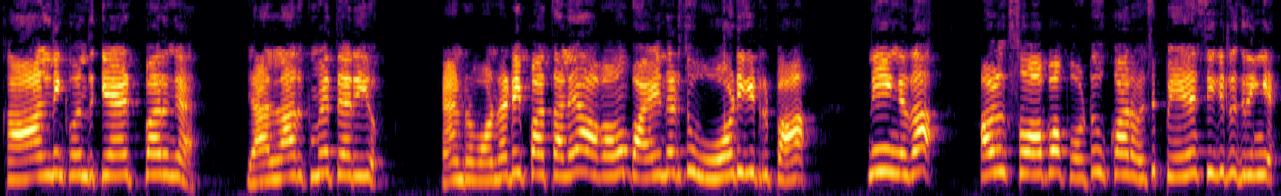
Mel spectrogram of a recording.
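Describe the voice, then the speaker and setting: Comedy skit: man as sarcastic, fed-up husband, high-pitched voice, Kongu Tamil accent, argumentative and mocking. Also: fairly even intonation, fast, a bit bright. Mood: exasperated complaining. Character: exasperated, sarcastic husband who mocks everyone around him.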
